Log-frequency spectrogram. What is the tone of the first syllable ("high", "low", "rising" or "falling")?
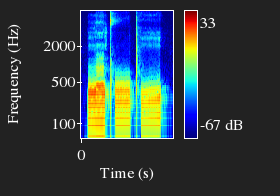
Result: low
